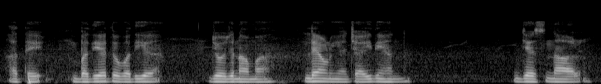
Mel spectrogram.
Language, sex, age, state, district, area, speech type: Punjabi, male, 30-45, Punjab, Bathinda, rural, spontaneous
